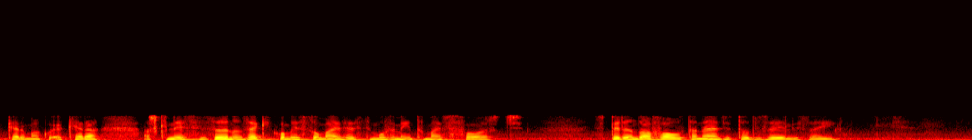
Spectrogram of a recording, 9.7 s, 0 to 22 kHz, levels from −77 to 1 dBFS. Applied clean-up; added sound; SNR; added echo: none; none; none; none.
